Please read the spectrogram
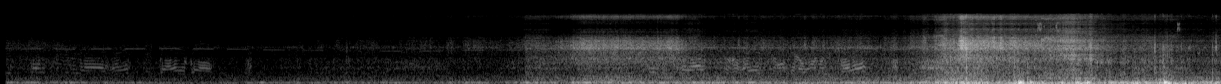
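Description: Wind rushing over the microphone of a paragliding pilot's camera. It rises suddenly about five seconds in and grows louder and gustier near the end, with heavy buffeting thumps, as the paraglider wing takes a frontal collapse.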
